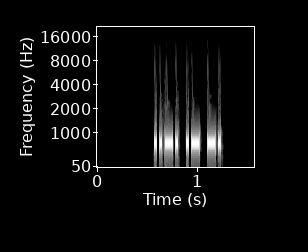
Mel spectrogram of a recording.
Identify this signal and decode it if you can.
Morse code, heard as a keyed tone, about 46 wpm, 700 Hz. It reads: FAN
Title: Sentences from Top 1300 Words - New Word Drill Alt - 45wpm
